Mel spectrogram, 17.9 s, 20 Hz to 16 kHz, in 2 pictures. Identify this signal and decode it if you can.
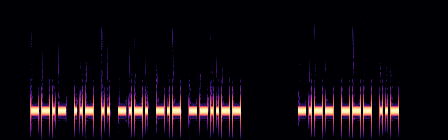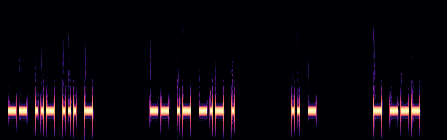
Morse code, heard as a keyed tone, about 22 wpm, 700 Hz. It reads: QUICK, YOU MUST MAKE IT TO
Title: 3x Word-Spacing - Sentences from Top 500 Words - 22wpm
